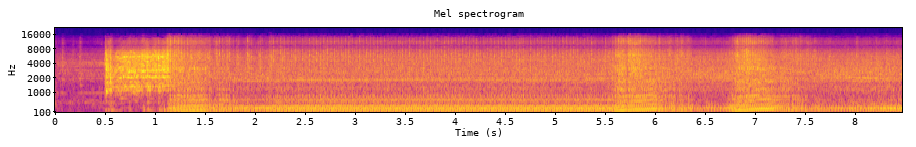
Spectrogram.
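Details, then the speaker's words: Saturn VUE with a rusted-out exhaust flex pipe: the engine cranks, catches and idles loud and raspy, and two quick revs bark harshly. It is no quieter after a rough temporary weld over the hole; the exhaust is still leaking at the flex pipe. "gonna say no this is probably not any quieter but at least it was fun to try"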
